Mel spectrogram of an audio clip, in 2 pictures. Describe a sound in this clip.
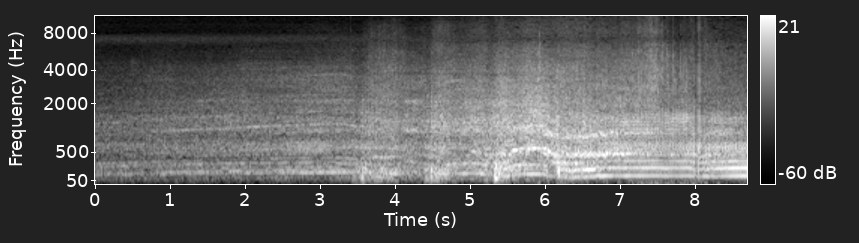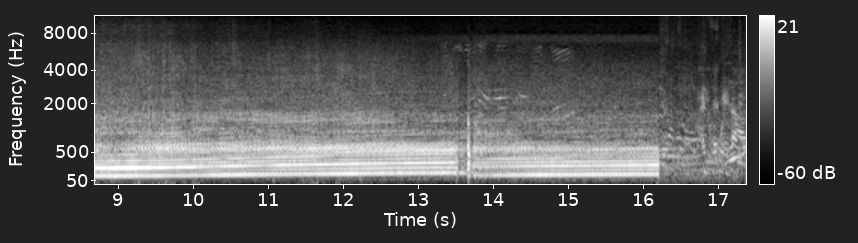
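A rally car engine roars closer and speeds past at high revs.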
